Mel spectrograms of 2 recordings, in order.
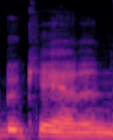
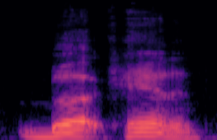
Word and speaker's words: Buchanan: anyway Ken PA Lake Buchanan named after James Paul Buchanan Texas State representative I believe it is pronounced with you sound versus Buck Cannon uh I don't know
